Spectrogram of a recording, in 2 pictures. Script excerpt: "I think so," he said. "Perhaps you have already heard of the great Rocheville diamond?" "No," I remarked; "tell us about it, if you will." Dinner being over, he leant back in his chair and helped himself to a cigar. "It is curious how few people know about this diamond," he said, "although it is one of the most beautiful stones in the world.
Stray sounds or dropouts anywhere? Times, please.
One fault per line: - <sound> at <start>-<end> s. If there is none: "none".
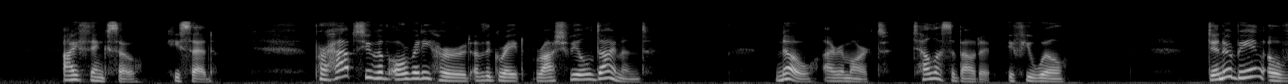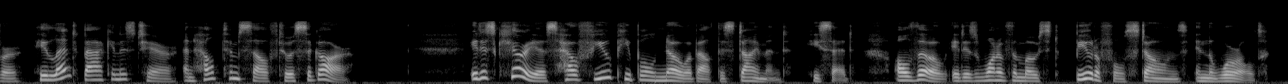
none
